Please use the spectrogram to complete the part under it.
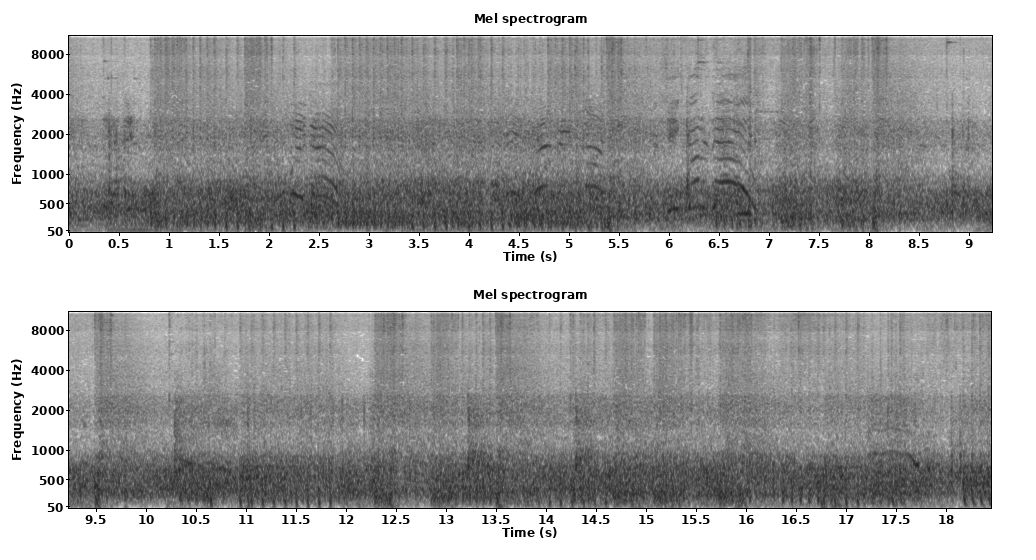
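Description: Gunfire rattles in bursts nearby.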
